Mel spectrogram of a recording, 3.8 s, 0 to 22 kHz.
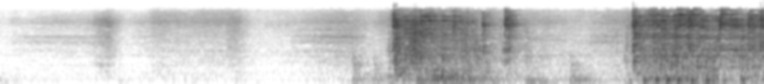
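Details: McCulloch 1-52 chainsaw in a vise, with spark confirmed, after adding fuel: quiet pulls, then ragged bursts of firing that die off as it catches but won't keep running.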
